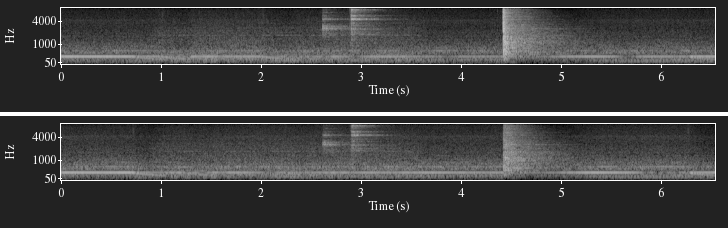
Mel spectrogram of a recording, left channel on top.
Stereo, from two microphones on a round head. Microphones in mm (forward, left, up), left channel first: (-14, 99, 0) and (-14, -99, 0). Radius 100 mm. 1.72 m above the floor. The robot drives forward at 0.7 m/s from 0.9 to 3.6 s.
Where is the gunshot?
25° left (ahead or behind), 1.1 m; by 4.6 s 55° left (ahead or behind), 0.5 m.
